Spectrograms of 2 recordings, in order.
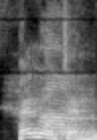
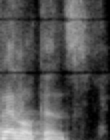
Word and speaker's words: Pendleton: Pendleton, we call them Pendletons.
